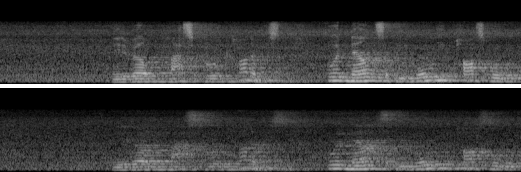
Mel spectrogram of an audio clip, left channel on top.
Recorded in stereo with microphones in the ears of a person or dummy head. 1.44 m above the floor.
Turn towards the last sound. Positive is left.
turn(degrees=65)  # may be behind; listen again after turning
